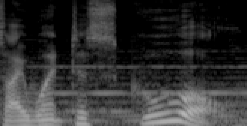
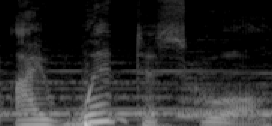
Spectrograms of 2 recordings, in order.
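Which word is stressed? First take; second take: school; went. First: The word school carries the stress. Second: The word went carries the stress. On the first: "the last possibility" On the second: "if I emphasize the second word"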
